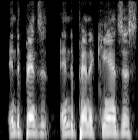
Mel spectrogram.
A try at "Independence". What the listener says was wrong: Independence. You said independent. Independence.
